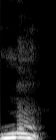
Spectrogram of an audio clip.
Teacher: நாவின் நுனி மேல்வாய் பல்லின் அடிப்பகுதியை தொடுவதால் நகரம் பிறக்கிறது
